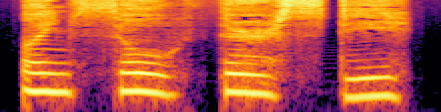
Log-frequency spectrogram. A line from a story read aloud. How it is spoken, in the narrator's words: she sighed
